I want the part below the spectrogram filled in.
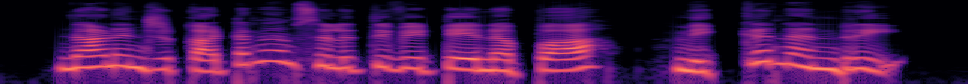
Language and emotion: Tamil, happy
